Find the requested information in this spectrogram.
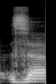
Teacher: तो ज़ा हरूफ सफ़ीरिया में से है, तो ज़ा को हमने किस तरह पढ़ना है, ज़ा को पढ़ते हुए सीटी की तरह तेज़ आवाज़ निकालनी है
